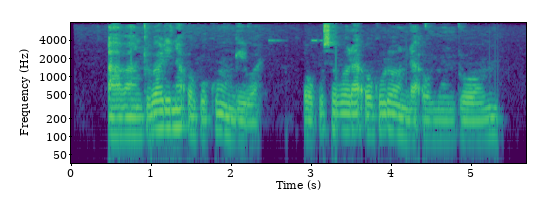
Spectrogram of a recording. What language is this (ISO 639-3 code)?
lug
